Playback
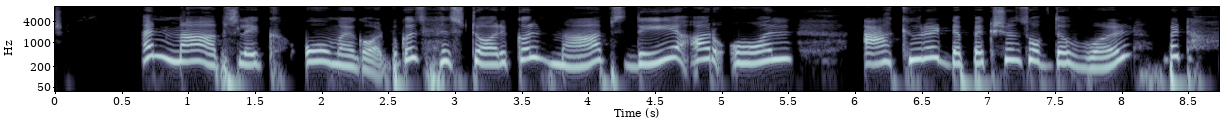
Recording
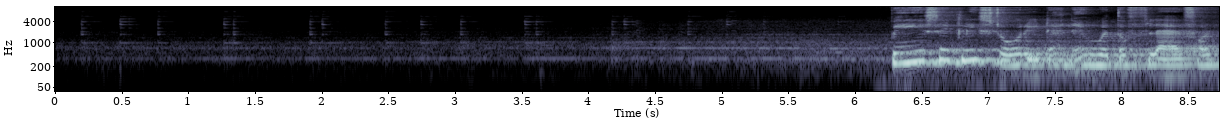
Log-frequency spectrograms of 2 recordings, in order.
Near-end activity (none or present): present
